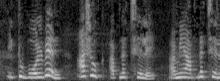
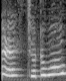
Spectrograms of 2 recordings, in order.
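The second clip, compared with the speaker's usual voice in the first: high, loud summons across the house; loud calling out; 6 semitones higher, 7 dB louder than usual. Acted. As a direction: holler for the daughter-in-law, scolding. Calling younger daughter-in-law to scold. (চড়া গলায় হাঁক দিয়ে ডাকা)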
